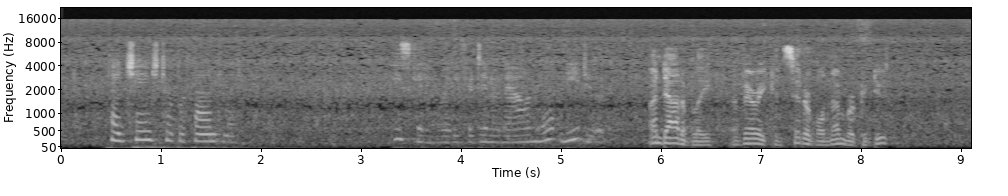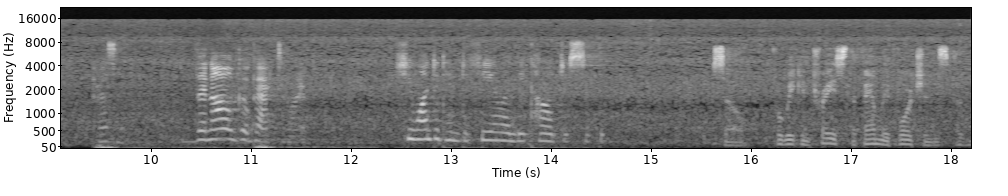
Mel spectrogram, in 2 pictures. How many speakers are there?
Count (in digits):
3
